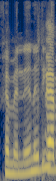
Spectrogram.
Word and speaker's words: femininity: And you make a lot of videos about femininity. I don't know if I'm saying that word right. Femininity. – Femininity. – Yes. I had to practice saying that word 10 times. – You're saying it right.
